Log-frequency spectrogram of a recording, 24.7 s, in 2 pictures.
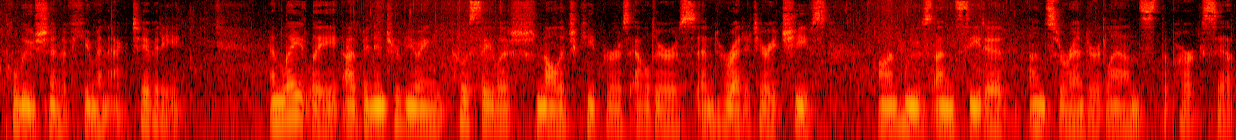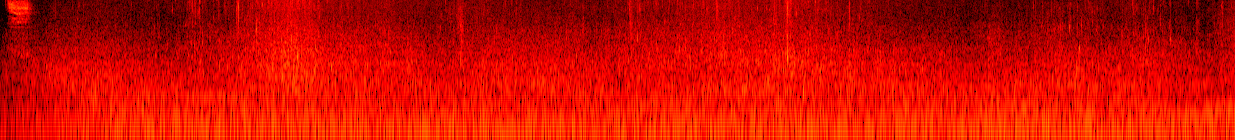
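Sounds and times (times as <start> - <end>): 
soft wind: 0.0 - 24.7
speech: 0.1 - 2.0, 2.7 - 12.9
freighter engine drone slowly passing: 12.6 - 24.7
water wash: 12.6 - 24.7.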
